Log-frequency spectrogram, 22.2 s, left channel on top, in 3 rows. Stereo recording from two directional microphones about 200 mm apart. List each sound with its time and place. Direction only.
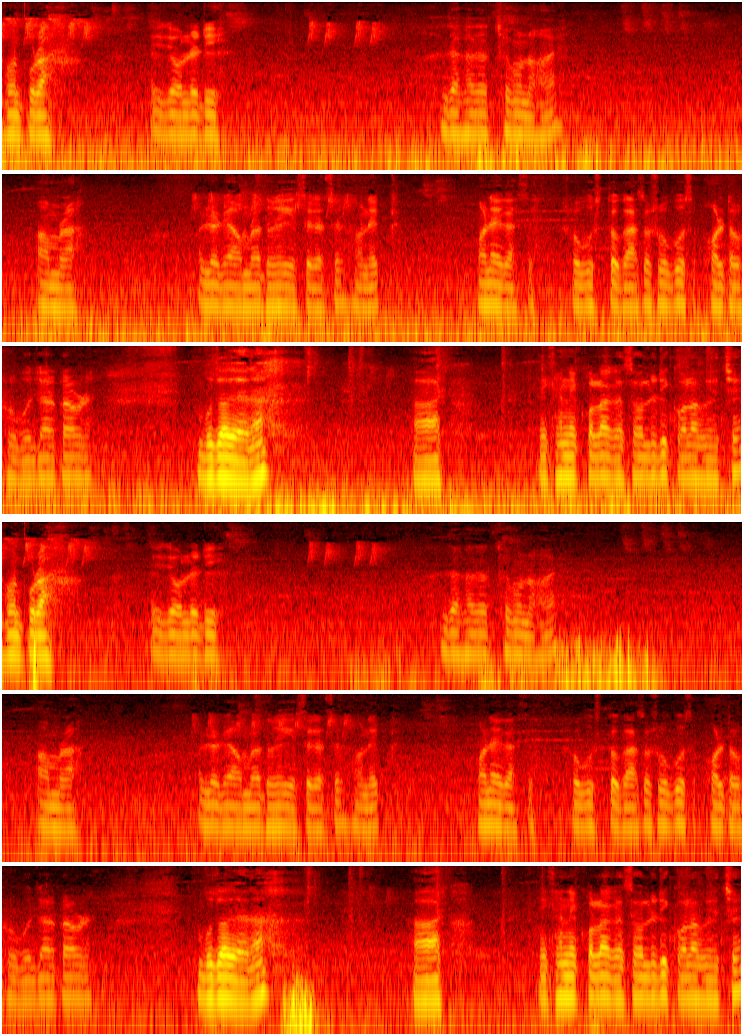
0.3 s speech: 25° right (ahead or behind)
1.5 s speech: 5° right (ahead or behind)
4.4 s speech: 5° left (ahead or behind)
7.8 s speech: 10° left (ahead or behind)
9.4 s speech: 10° left (ahead or behind)
16.8 s speech: 5° left (ahead or behind)
17.1 s speech: 15° left (ahead or behind)
18.9 s speech: 15° right (ahead or behind)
